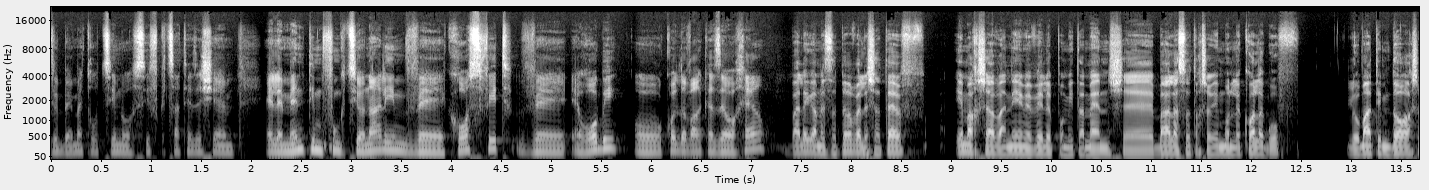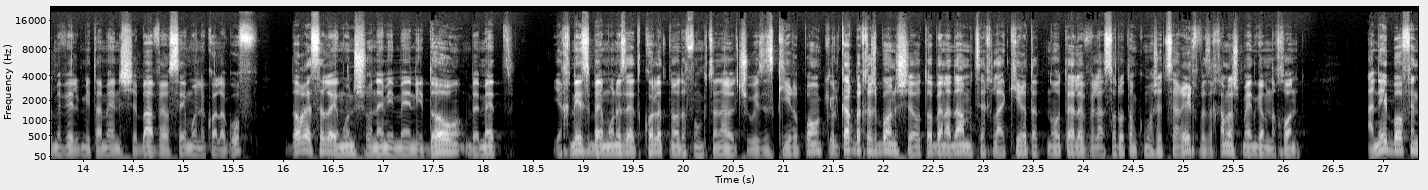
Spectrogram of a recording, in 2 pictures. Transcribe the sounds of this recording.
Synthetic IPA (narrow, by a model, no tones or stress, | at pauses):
vebe̞ːme̞tʁo̞t͡simleosifkt͡sate̞zeʃeem | ele̞me̞ntimfuŋkt͡sjo̞nalimve̞kʰʁosfitveʔeʁobio̞ko̞ld̪avaʁkazeo̞aχeʁ | baliɡamlesapeʁvele̞ʃate̞f | imaχʃavanimevilipomitame̞nʃebalaːso̞taχʃavimunle̞ko̞laɡuf | lumatimdo̞ʁaχʃavme̞vilmitame̞nʃe̞baveose̞imunleko̞laɡuf | do̞ʁjaseloimunʃo̞ne̞mimenido̞ʁbe̞ːme̞t | jaχnis̬beimunazeetko̞latnuotafunkt͡sio̞naljo̞t̪ʃeuizkiʁpo̞kiulkaχbeχe̞ʃbo̞nʃe̞oto̞be̞nadamt͡saʁiχleakiʁetatnuotaele̞velaːso̞to̞t̪amkmo̞ʃ̬e̞t͡saʁiχvezeχamlaʃmait̚ɡamnaχo̞n | anibeo̞fen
